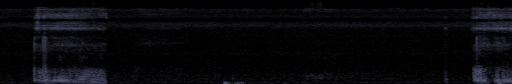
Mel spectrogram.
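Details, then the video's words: Old Pomeranian Yotaro snoring loudly in his sleep at a relative's home in Japan: a long, deep, rattling snore of about a second, a quiet pause with soft breaths and a faint tap, then another gruff snore starting. "Pomeranian that snores loudly～おじいちゃんポメラニアン与太郎のぐぅぐぅ動画～"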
